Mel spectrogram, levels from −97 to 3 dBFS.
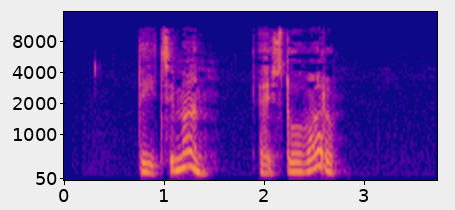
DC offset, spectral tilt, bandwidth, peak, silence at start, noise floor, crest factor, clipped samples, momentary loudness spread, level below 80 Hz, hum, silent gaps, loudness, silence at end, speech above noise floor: under 0.1%; -3.5 dB/octave; 11.5 kHz; -12 dBFS; 0.75 s; -78 dBFS; 20 dB; under 0.1%; 9 LU; -84 dBFS; none; none; -28 LUFS; 1 s; 51 dB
